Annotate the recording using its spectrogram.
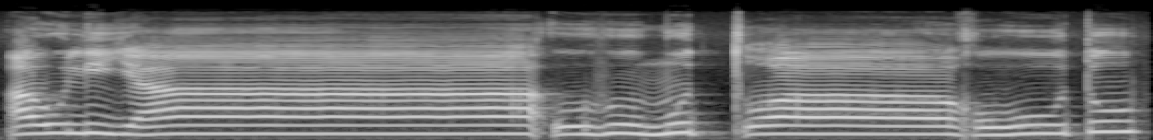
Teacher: طوا پر پڑھتے ہیں، طوا حرف مستعلیہ میں سے ہے، طوا کو تا کی طرح نہیں پڑھنا کیونکہ تا یہاں پر بھی ہے، طواغوتو میں تا کی طرح نہیں پڑھنا کیونکہ طوا اور تا یہ دونوں حروف قریب الصوت ہیں، ان کی آوازیں ملتی ہیں لیکن مخارج میں فرق ہے۔ · اولیاءہم الطاغوت، حمزہ واو زبر او، واو ساکن سے پہلے زبر ہے واو لین، یا کے اوپر کھڑی زبر ہے 1 الف، بڑی مد ہے 4 یا 5 حرکات یا 4 یا 5 الف کے جتنا لمبا کر کے پڑھنا ہے۔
